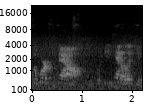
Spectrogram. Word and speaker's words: canaliculi: Latin diminutive of the word canal would be canaliculi. Right? So it's a Latin term. This means teeny tiny canal. And how do you remember it? Canaliculi. I don't know. It's like a phrase. Canaliculi.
